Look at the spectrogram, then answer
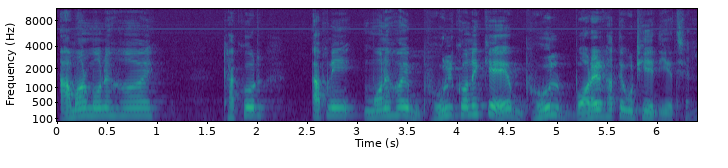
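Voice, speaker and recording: Humble questioning disciple, higher voice. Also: male voice, animated, measured pace. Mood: timid, questioning. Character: humble disciple timidly questioning his master. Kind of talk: audio drama acting.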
